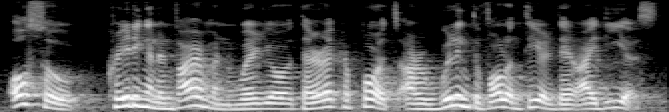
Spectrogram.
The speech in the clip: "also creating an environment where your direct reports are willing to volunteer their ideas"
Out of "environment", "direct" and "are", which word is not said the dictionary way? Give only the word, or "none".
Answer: none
